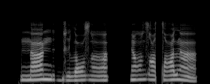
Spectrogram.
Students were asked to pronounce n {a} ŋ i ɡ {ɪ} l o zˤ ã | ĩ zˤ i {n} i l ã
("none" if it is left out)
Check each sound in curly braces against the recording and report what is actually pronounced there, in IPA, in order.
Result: a, i, tˤ

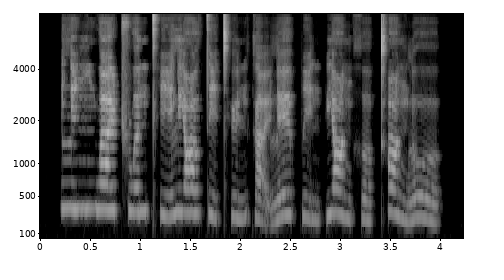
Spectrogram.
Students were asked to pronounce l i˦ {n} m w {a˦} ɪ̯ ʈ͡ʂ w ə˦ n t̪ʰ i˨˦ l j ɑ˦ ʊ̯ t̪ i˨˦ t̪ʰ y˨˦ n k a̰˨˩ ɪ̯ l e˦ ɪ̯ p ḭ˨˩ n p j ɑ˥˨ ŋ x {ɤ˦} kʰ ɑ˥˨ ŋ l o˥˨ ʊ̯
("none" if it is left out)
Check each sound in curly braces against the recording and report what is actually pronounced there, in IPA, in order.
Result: ŋ, a˦, ɤ˨˦

